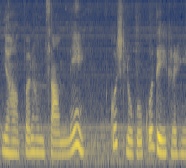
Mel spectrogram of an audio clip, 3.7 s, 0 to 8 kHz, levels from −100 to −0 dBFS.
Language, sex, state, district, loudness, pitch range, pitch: Hindi, female, Chhattisgarh, Raipur, -19 LUFS, 180-205 Hz, 190 Hz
